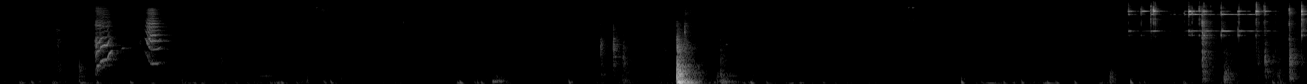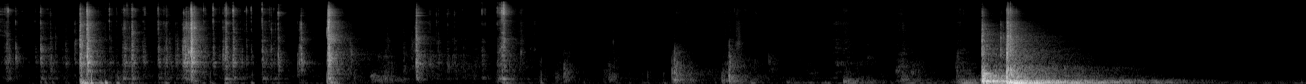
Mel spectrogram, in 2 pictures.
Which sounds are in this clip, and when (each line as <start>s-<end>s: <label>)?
0.9s-1.7s: wardrobe or drawer
6.0s-7.4s: wardrobe or drawer
8.9s-9.4s: keys
11.2s-13.0s: keys
12.7s-18.4s: door
18.4s-22.8s: footsteps
22.6s-24.6s: door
